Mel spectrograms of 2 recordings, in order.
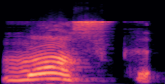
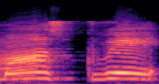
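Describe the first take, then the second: First: The word ends on a plain k sound. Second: The word ends with an added kway sound. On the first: The speaker calls it right. "இங்க வந்து கா சவுண்டோட நின்னுக்கும்" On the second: The speaker calls it wrong. "மாஸ்க்வே அப்படின்னு sound எல்லாம் வராது"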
